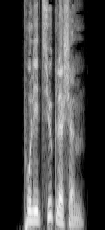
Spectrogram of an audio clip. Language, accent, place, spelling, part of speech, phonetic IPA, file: German, Germany, Berlin, polycyclischem, adjective, [ˌpolyˈt͡syːklɪʃm̩], De-polycyclischem.ogg
- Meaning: strong dative masculine/neuter singular of polycyclisch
